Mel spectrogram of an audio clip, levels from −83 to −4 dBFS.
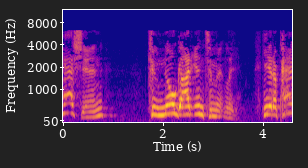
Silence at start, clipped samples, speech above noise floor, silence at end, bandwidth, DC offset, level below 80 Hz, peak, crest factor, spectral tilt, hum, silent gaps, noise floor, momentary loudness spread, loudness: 0 s; under 0.1%; 40 dB; 0 s; 6.6 kHz; under 0.1%; -66 dBFS; -2 dBFS; 18 dB; -5.5 dB/octave; none; none; -59 dBFS; 17 LU; -19 LUFS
